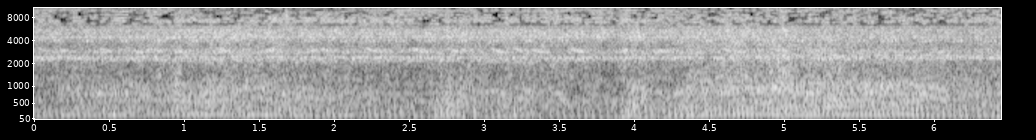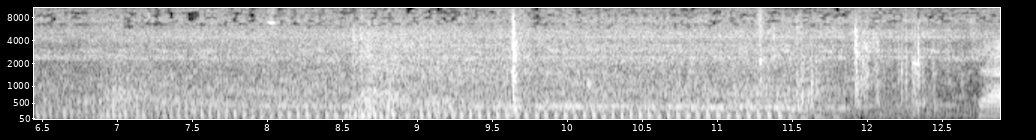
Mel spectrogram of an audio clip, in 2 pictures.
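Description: A motorcycle engine runs steadily at close range, its low rumble building louder toward the end alongside some clatter and footsteps.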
